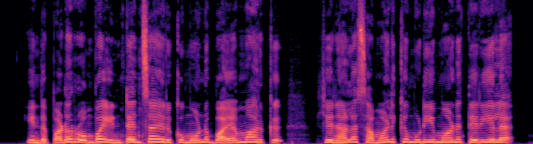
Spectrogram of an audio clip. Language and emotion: Tamil, fearful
